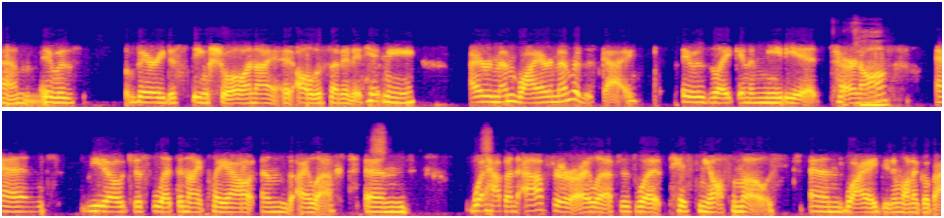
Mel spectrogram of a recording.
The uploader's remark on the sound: We get that other person on the phone to see why they're "ghosting". There is a guy on the phone who is not getting a call back from a date that he went on.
